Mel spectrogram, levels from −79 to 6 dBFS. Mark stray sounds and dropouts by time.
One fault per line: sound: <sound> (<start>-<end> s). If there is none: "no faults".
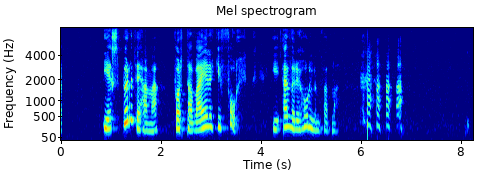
sound: laugh (6.0-6.9 s)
